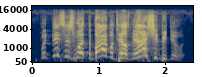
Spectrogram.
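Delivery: loud pulpit proclamation; preaching loud. Acted. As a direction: hammer it home.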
